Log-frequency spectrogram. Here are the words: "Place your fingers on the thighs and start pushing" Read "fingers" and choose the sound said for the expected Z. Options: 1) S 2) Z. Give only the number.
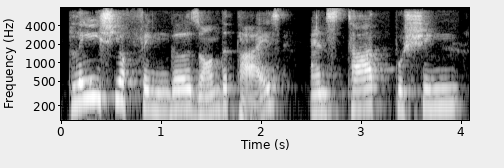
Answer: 2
